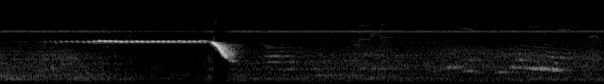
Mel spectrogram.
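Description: Common iora (cipoh) giving its long whistle: one high note held level for about a second and a half, then dropping in a quick downward slur. A steady high insect trill runs underneath, with a few soft lower notes near the end.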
